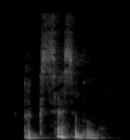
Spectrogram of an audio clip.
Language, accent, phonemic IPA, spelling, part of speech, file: English, Southern England, /əkˈsɛs.ɪ.bəl/, accessible, adjective, LL-Q1860 (eng)-accessible.wav
- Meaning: 1. Easy of access or approach 2. Built or designed as to be usable by people with disabilities 3. Easy to get along with 4. Open to the influence of 5. Obtainable; to be got at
